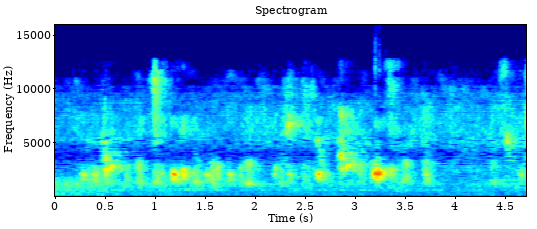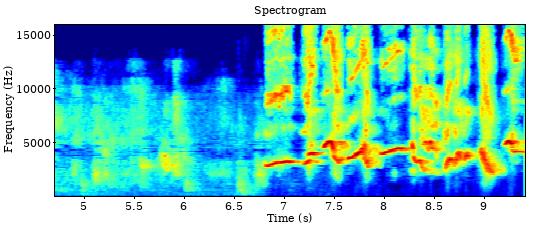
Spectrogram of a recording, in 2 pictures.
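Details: Oriental magpie-robin, recorded as a training track to coax other magpie-robins into singing. Soft, muffled chatter fills the first part, then a loud burst of rapid, twisting whistles and sharp chirps near the end.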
